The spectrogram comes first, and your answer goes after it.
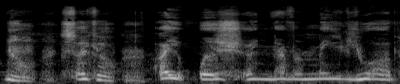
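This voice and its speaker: A man voicing a deranged, tormented teenage anime girl, swinging between whispers and shrill giggles. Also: fairly even intonation, takes it slowly, gravelly, full character voice. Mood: manic.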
